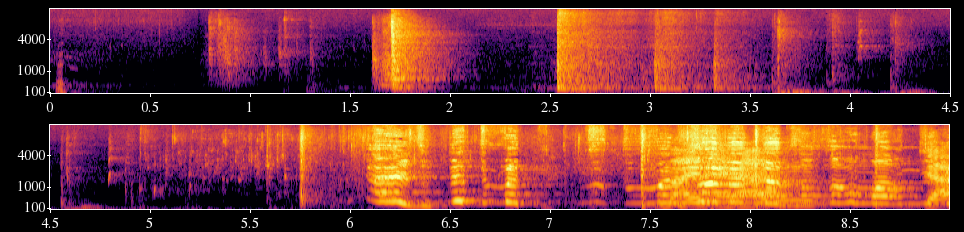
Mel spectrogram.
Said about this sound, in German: Also wenn Sie jetzt so gut wären, die Türe ganz leise zu öffnen, um mich, ohne dass er aufwacht, mit diesem Schwamm hier an seinen Wasserkrug zu lassen.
